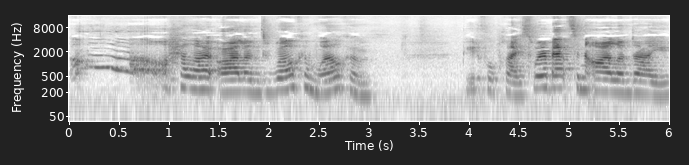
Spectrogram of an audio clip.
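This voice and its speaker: A woman speaks with an Australian accent at a moderate pace, her pitch fairly high and her intonation lively. Room echo is audible and background noise is noticeable. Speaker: cooking demonstrator, sales team leader. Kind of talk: live cooking demo stream. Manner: casual, chatty.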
